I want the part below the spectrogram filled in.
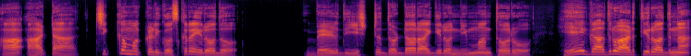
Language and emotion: Kannada, disgusted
